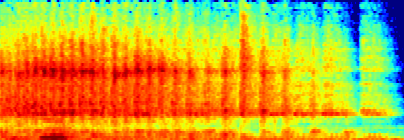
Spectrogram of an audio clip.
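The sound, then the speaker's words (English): Rapid ratcheting clicks of a game wheel spinning in a steady mechanical chatter that runs through the whole moment. “And we're going to spin that wheel.”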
